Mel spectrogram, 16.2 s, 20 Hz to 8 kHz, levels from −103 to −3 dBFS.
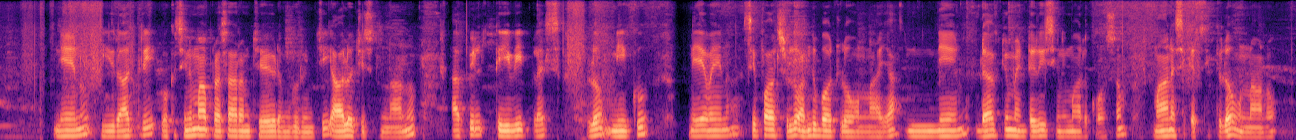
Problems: background sounds at intervals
